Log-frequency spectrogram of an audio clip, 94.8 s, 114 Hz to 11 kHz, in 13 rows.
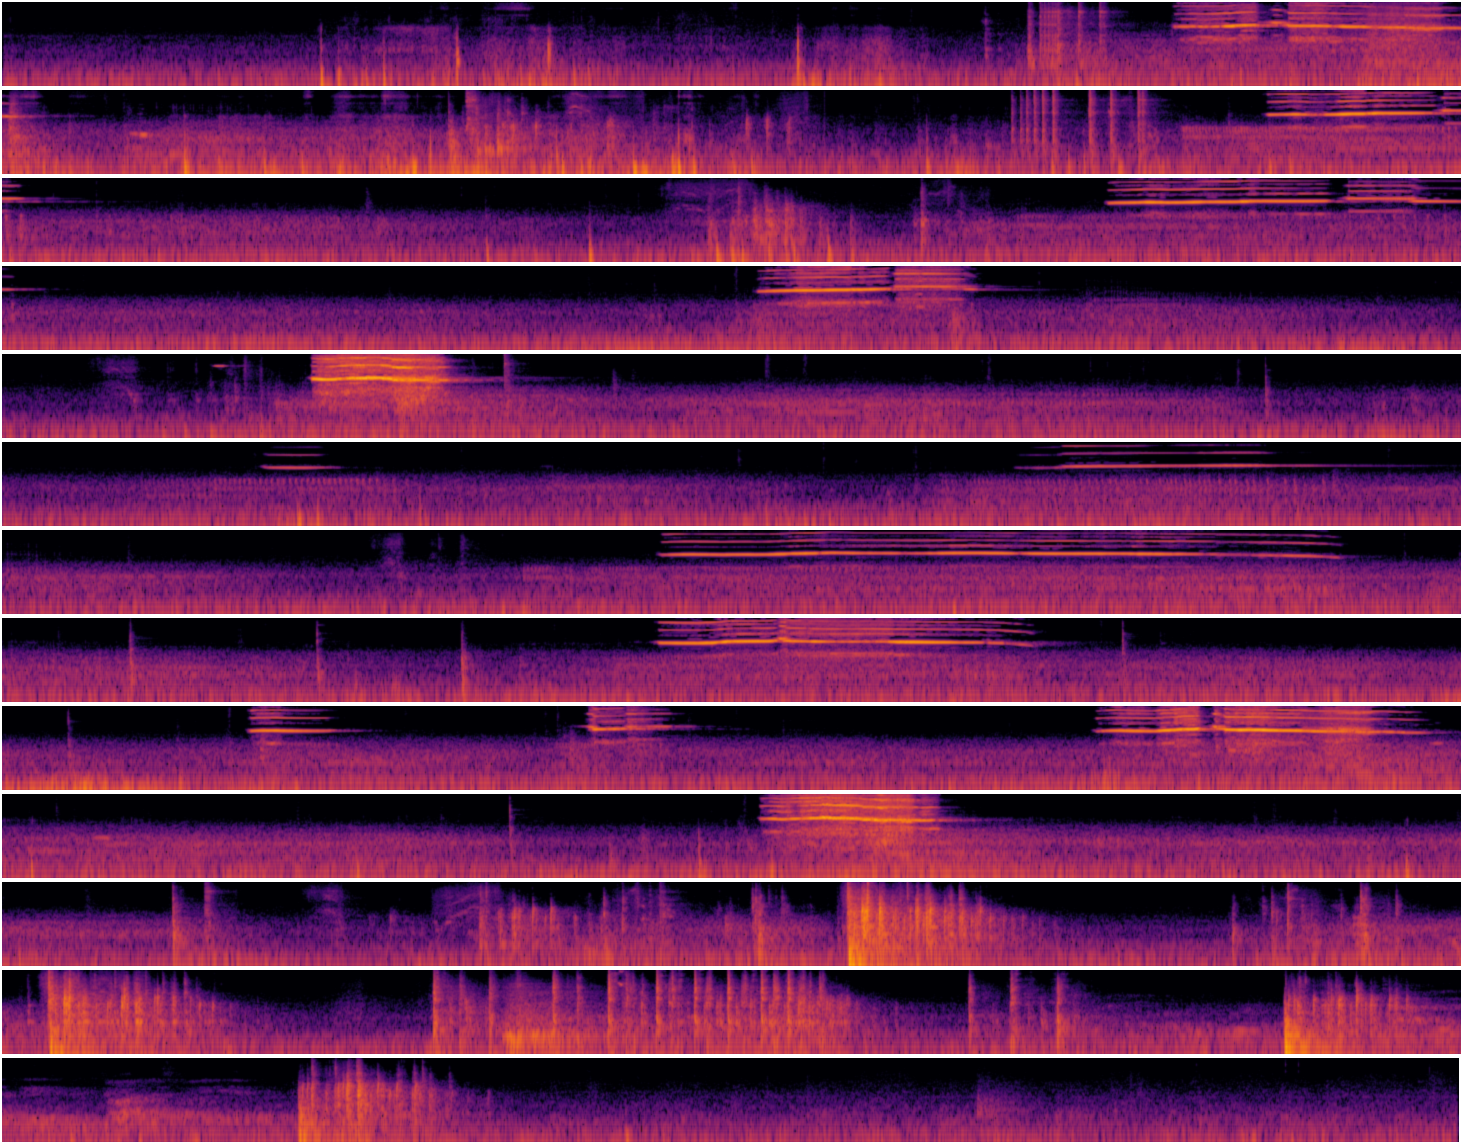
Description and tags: Squeaking Exterior Door Glass Metal Monster
This is a stereo recording of an exterior glass and metal door on a university campus in New Jersey, USA. There are several articulations of the door here that lend themselves to creature and robot noises. There is a whimper and a sigh and a screech as well as some ticking and clicking. This reminded me very much of baby godzilla type noises. I've put these into IRIS 2 and had a good time making synth patches with them.
breath, close, creak, dino, dinosaur, door, growl, metal, spectral, squeak, whimper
